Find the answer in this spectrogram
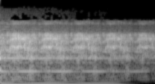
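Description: Synthwave music fading out at the end of a track: a sustained, wavering synthesizer texture over a low bass note that dies away near the end.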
